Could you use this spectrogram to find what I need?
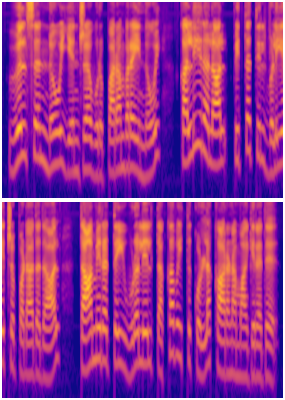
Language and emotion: Tamil, neutral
